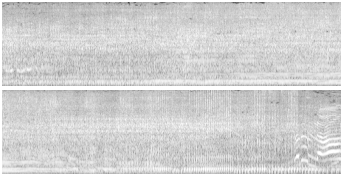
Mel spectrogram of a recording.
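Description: Quad bike engines running: a steady engine hum whose note changes about six seconds in, as a rider climbs the rocky sand slope. A man starts talking near the end.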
